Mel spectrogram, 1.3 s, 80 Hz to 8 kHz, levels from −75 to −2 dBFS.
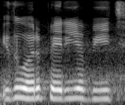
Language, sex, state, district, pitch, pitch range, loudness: Tamil, female, Tamil Nadu, Kanyakumari, 215 Hz, 205-220 Hz, -14 LUFS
